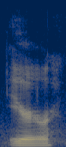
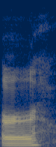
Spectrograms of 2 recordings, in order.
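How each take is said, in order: First: The syllable sounds like the word 'ear'. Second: The syllable sounds like the word 'er'. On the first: "or ear" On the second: "not er"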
